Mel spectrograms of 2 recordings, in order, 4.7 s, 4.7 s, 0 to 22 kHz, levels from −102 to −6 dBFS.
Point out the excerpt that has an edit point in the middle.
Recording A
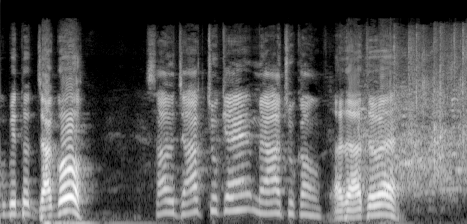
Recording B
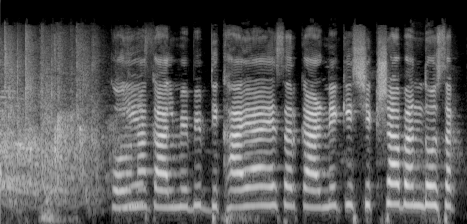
B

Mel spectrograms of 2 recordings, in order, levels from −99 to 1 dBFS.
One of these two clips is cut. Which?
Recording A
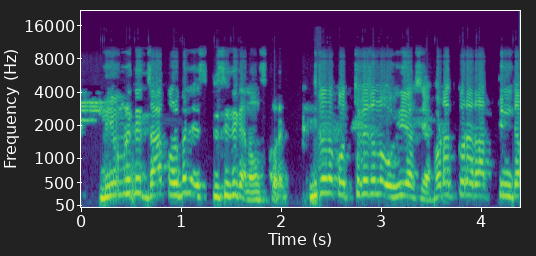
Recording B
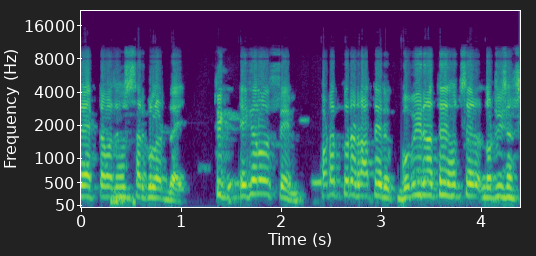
A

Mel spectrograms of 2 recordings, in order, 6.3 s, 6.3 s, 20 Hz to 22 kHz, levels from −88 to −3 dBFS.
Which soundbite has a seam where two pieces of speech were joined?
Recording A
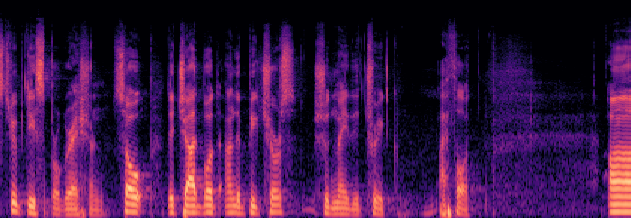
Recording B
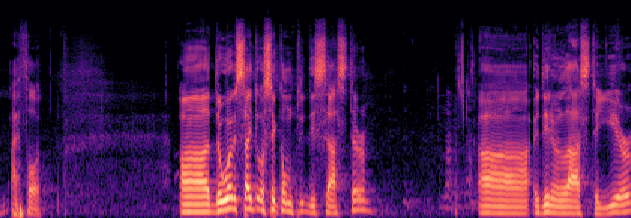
A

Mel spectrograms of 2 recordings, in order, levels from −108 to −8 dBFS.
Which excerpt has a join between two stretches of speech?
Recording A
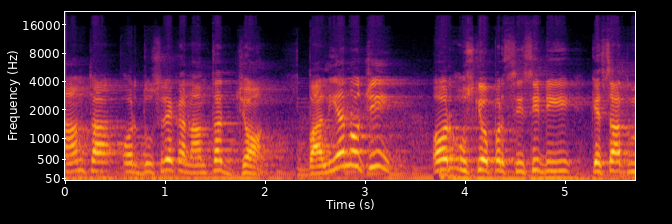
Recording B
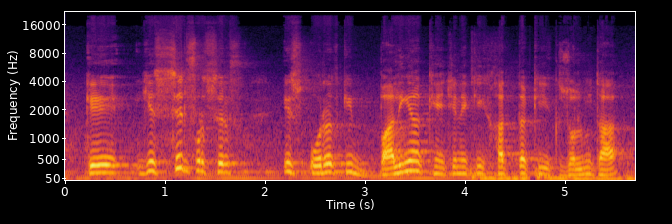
A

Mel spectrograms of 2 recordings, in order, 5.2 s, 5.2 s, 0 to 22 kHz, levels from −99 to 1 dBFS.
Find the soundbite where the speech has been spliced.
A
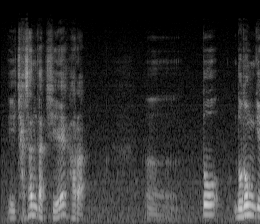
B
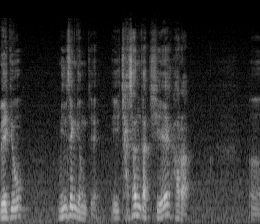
B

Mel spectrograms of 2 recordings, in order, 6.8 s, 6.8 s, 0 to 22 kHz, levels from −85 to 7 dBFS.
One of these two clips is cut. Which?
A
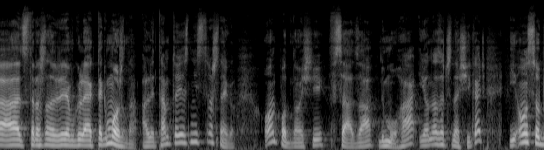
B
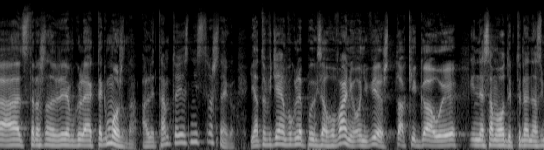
B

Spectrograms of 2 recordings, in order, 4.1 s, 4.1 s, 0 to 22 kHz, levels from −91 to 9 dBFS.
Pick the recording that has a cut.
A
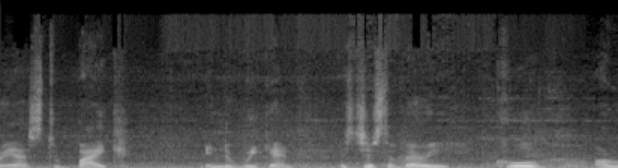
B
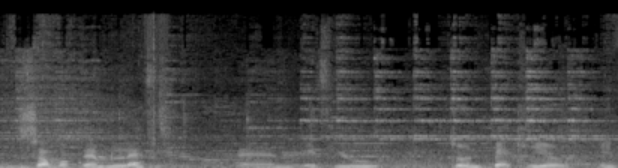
A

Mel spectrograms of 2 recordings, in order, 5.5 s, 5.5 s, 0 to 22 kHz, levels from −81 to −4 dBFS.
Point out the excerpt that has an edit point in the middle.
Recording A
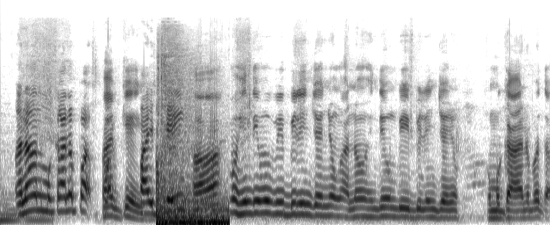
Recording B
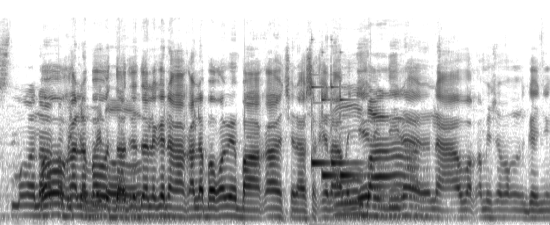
A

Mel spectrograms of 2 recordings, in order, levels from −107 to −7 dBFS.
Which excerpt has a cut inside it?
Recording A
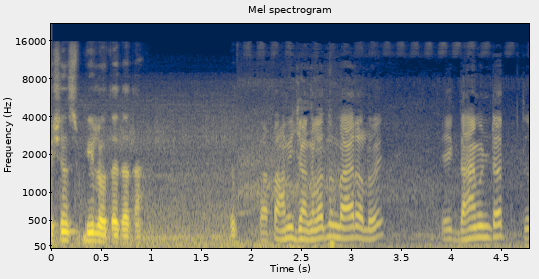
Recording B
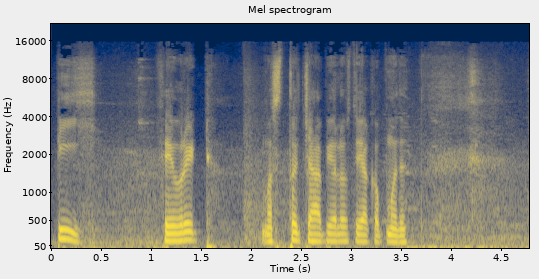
A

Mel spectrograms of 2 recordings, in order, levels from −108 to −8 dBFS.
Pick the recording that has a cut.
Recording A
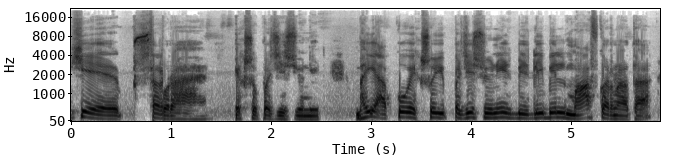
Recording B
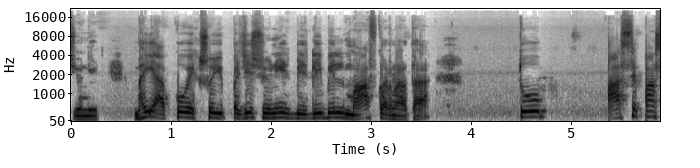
A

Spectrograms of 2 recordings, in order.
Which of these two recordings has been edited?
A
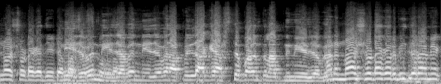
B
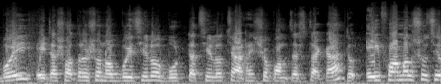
B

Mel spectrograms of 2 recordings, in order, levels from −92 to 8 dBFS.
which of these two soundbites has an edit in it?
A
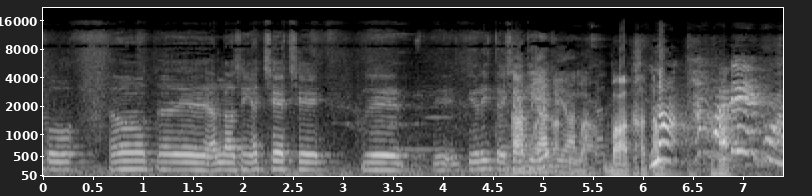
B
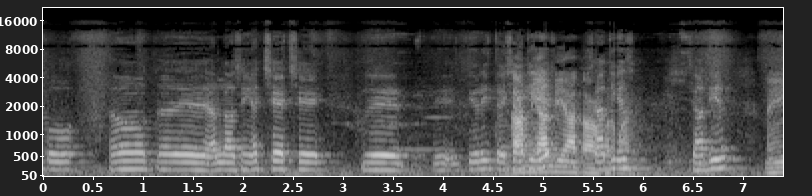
A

